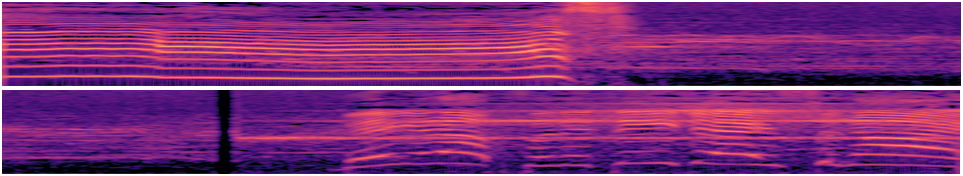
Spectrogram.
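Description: An MC's voice holding one long shouted note over the microphone for about two seconds, then a quiet gap. About four seconds in there is a click, and a dance track starts with a steady high synth note under more voice.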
